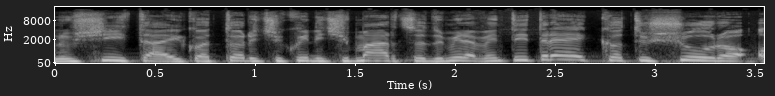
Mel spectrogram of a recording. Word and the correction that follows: Katsuhiro: Otomo. No, alla regia, ho detto giusto? – Katsuhiro Tomo. Katsuhiro, ecco, Toshuro, eh, siamo amici d'infanzia, no?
